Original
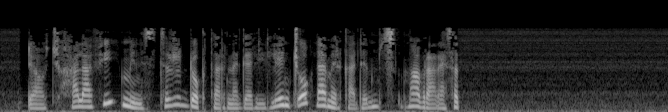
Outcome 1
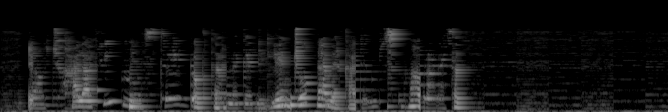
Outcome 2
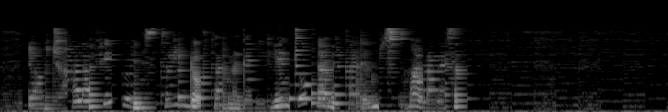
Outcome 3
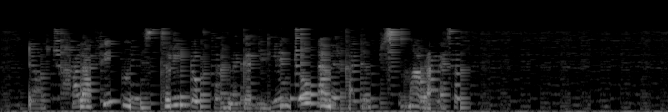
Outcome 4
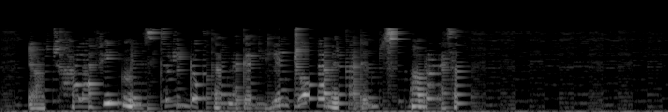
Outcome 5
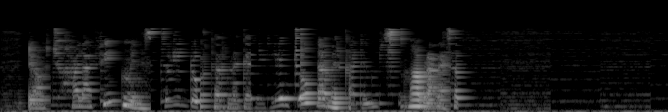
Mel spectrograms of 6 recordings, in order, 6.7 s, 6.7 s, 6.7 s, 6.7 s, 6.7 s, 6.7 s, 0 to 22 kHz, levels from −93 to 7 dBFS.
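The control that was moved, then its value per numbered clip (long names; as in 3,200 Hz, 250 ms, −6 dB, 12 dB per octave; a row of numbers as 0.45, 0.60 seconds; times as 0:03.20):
step-sequenced resonator, speed: 3.1, 4.5, 10, 6.8, 2 Hertz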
